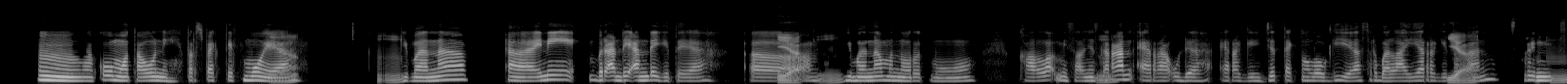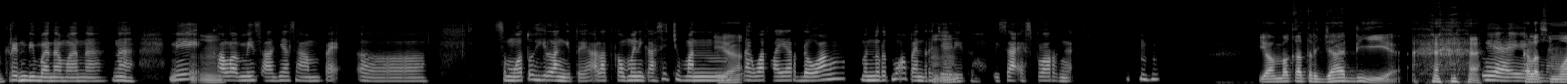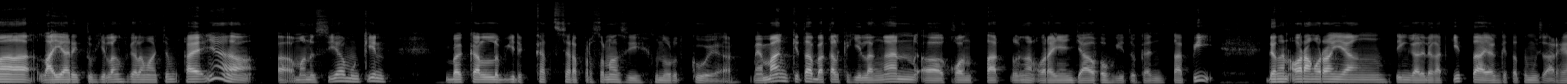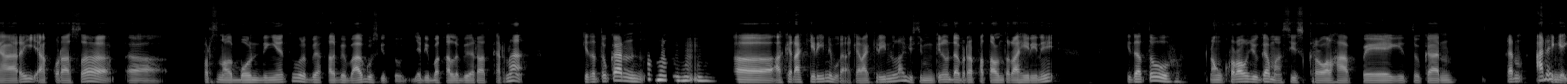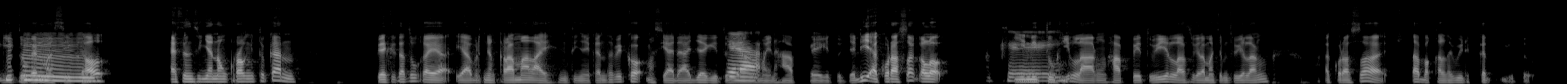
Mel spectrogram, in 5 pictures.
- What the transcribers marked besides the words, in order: other background noise; in English: "screen screen"; in English: "explore"; chuckle; chuckle; in English: "personal bonding-nya"; in English: "scroll"; tapping
- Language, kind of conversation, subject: Indonesian, podcast, Apa yang hilang jika semua komunikasi hanya dilakukan melalui layar?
